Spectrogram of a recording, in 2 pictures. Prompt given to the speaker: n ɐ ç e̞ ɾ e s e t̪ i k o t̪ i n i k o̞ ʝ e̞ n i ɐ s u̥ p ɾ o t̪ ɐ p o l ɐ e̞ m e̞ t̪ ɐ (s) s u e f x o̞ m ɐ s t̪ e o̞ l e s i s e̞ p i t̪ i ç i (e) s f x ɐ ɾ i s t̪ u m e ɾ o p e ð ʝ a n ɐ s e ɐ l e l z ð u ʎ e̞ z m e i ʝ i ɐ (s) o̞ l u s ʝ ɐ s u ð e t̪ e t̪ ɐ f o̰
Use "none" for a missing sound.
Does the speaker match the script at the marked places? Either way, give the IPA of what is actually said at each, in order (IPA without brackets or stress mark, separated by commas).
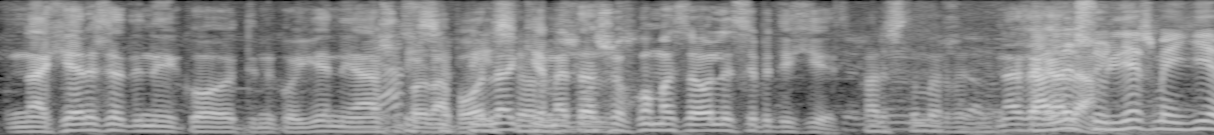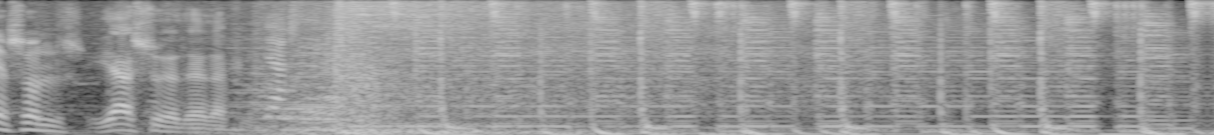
s, e, s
